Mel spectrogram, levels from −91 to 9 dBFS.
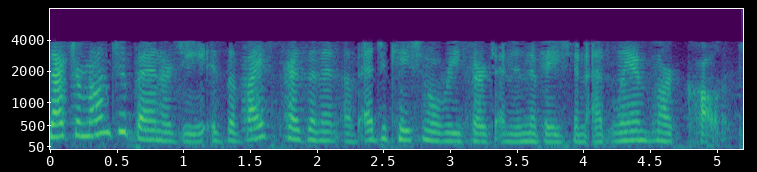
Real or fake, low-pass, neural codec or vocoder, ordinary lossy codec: fake; 7.2 kHz; codec, 16 kHz, 1.1 kbps, Voila-Tokenizer; AAC, 16 kbps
